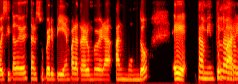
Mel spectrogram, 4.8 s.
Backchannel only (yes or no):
yes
